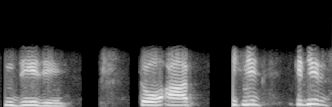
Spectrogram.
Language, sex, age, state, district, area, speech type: Urdu, female, 18-30, Uttar Pradesh, Lucknow, rural, conversation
